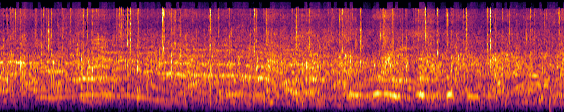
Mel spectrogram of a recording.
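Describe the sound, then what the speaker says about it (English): An audience at a live hypnotist stage show bursts into steady, sustained applause that fills the room, with a few voices calling out among the clapping. "let's give her a big round of applause."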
